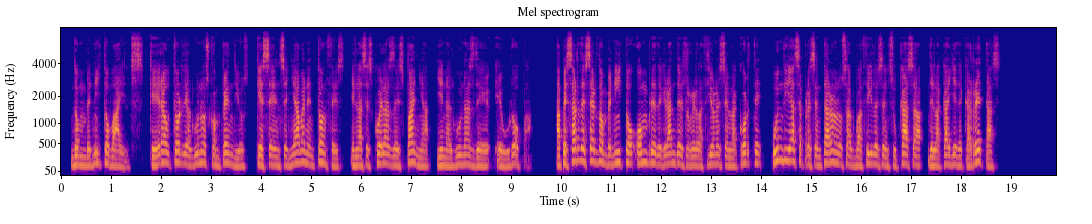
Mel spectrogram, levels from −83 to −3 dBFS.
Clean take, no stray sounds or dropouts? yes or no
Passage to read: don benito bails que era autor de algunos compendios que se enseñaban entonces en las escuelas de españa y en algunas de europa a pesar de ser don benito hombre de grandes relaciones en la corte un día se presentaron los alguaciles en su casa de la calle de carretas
yes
